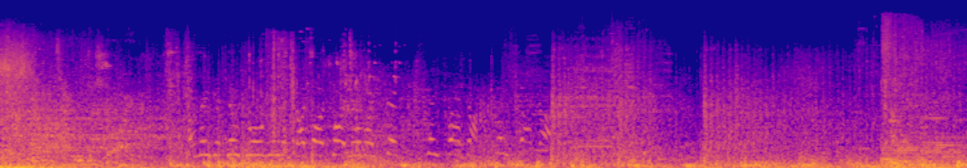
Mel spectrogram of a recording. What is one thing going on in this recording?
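Heavy mechanical footsteps thud and clank.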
